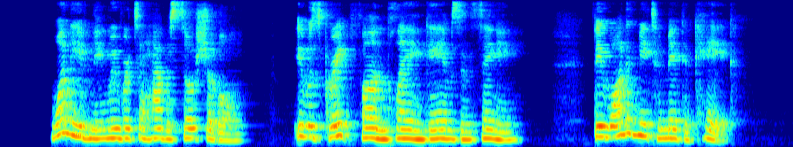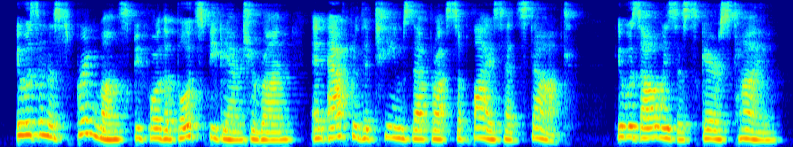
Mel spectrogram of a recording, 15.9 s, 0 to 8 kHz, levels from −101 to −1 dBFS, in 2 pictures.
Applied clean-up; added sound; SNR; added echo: neural mask model DeepFilterNet 3.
